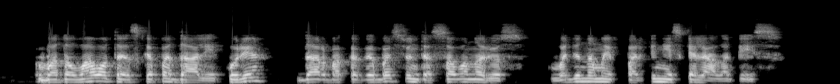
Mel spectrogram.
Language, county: Lithuanian, Šiauliai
